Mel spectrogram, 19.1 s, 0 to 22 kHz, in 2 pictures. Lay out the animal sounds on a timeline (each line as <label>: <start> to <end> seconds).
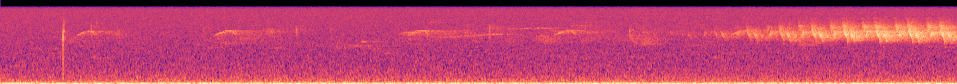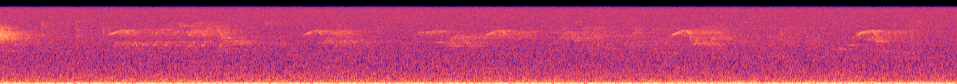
Eastern Phoebe (Sayornis phoebe): 0.7 to 1.4 seconds
Eastern Phoebe (Sayornis phoebe): 2.0 to 2.7 seconds
Wood Thrush (Hylocichla mustelina): 3.4 to 3.9 seconds
Eastern Wood-Pewee (Contopus virens): 3.9 to 5.1 seconds
Black-throated Green Warbler (Setophaga virens): 4.8 to 6.0 seconds
Eastern Phoebe (Sayornis phoebe): 5.4 to 6.2 seconds
Ovenbird (Seiurus aurocapilla): 6.7 to 9.9 seconds
Eastern Phoebe (Sayornis phoebe): 10.4 to 11.3 seconds
American Robin (Turdus migratorius): 10.6 to 11.8 seconds
Chestnut-sided Warbler (Setophaga pensylvanica): 10.9 to 12.0 seconds
Eastern Phoebe (Sayornis phoebe): 12.6 to 13.3 seconds
Eastern Wood-Pewee (Contopus virens): 13.7 to 15.0 seconds
Eastern Phoebe (Sayornis phoebe): 14.3 to 15.1 seconds
Eastern Phoebe (Sayornis phoebe): 16.1 to 16.9 seconds
Eastern Phoebe (Sayornis phoebe): 18.0 to 18.7 seconds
